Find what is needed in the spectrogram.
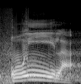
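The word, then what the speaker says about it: قِيلَ: Contoh bacaannya adalah, kalau kita biasa bacaan, kita membaca qila, maka menggunakan huruf far'i yang ini dengan dibaca menjadi qila.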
